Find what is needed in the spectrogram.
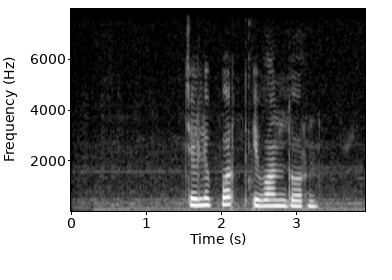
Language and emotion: Russian, neutral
